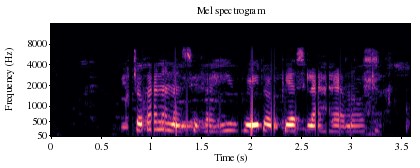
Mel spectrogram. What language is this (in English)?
Swahili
